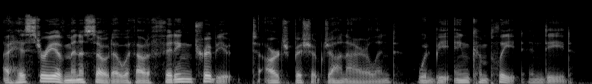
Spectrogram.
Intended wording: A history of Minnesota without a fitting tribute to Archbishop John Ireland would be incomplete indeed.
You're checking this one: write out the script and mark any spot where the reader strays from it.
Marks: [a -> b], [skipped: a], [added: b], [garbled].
A history of Minnesota without a fitting tribute to Archbishop John Ireland would be incomplete indeed.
